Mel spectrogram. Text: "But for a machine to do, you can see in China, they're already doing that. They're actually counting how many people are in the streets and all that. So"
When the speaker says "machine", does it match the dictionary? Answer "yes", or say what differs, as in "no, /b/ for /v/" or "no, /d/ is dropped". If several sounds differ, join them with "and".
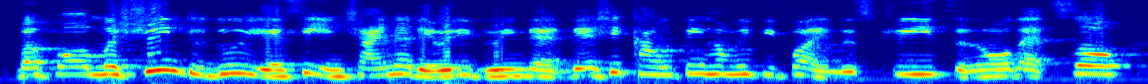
yes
